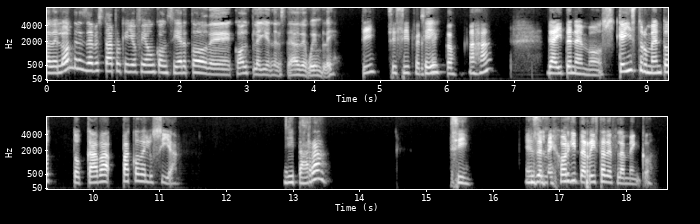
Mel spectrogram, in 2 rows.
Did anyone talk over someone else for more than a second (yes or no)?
no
